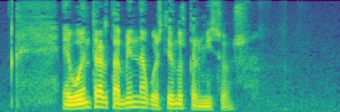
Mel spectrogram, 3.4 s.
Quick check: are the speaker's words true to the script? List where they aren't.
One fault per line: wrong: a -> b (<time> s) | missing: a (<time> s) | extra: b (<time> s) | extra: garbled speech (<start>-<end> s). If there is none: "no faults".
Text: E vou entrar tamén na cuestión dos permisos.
no faults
